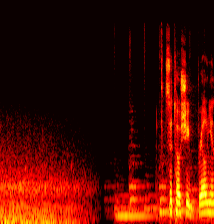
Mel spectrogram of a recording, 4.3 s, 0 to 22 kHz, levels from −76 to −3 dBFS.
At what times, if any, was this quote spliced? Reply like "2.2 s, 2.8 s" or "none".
none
